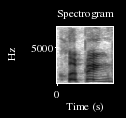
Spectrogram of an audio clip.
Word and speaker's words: CLPPNG: Well, I'm gonna show you the album called Clipping, but like imagine spelling clipping without the vowels. That's how the album is spelled. All right. Okay. It's CLPPNG. Okay, and the artist's name is Clipping.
